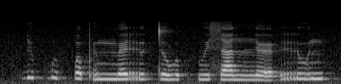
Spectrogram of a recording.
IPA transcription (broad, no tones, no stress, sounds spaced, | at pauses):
ɠ ɨ p ɓ u p ɓ ɔ pʼ ɨ mː œ r u tː o w o p kʷ ɨ s a nː œ | r u n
